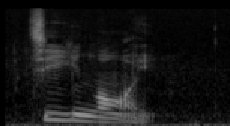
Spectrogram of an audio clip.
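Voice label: "jì ngoih 之外", Cantonese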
